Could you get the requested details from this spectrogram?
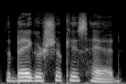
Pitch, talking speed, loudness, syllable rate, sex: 155 Hz, 235 wpm, -17 LUFS, 5.2 syllables/s, female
